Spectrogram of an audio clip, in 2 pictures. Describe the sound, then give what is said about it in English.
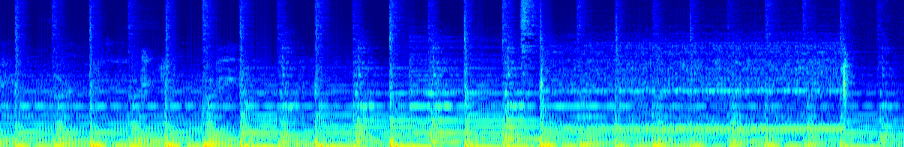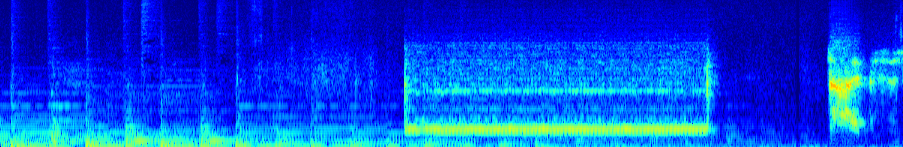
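Cell phone dialing tones play over a speakerphone in a library, a string of steady electronic beeps and tone blocks of varying pitch, fairly loud, ending with a short burst before the line connects for a fact-checking call. “I mean, we could do it on speakerphone in the library, on my cell phone.”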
